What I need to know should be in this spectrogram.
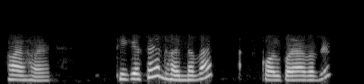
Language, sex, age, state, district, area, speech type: Assamese, female, 18-30, Assam, Sonitpur, rural, conversation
